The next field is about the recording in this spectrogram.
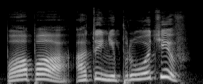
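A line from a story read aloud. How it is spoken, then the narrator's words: Shouted. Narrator (Russian): крикнул он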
